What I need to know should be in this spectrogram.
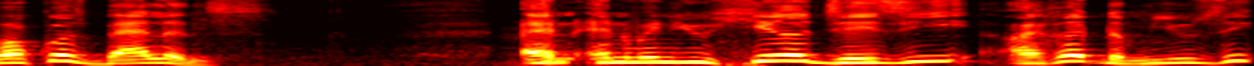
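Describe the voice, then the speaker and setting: Loud and dark, mellow in tone, this voice swings very widely in pitch. Every line rises and falls sharply. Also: man. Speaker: music artist. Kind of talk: casual chat. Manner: fast.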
